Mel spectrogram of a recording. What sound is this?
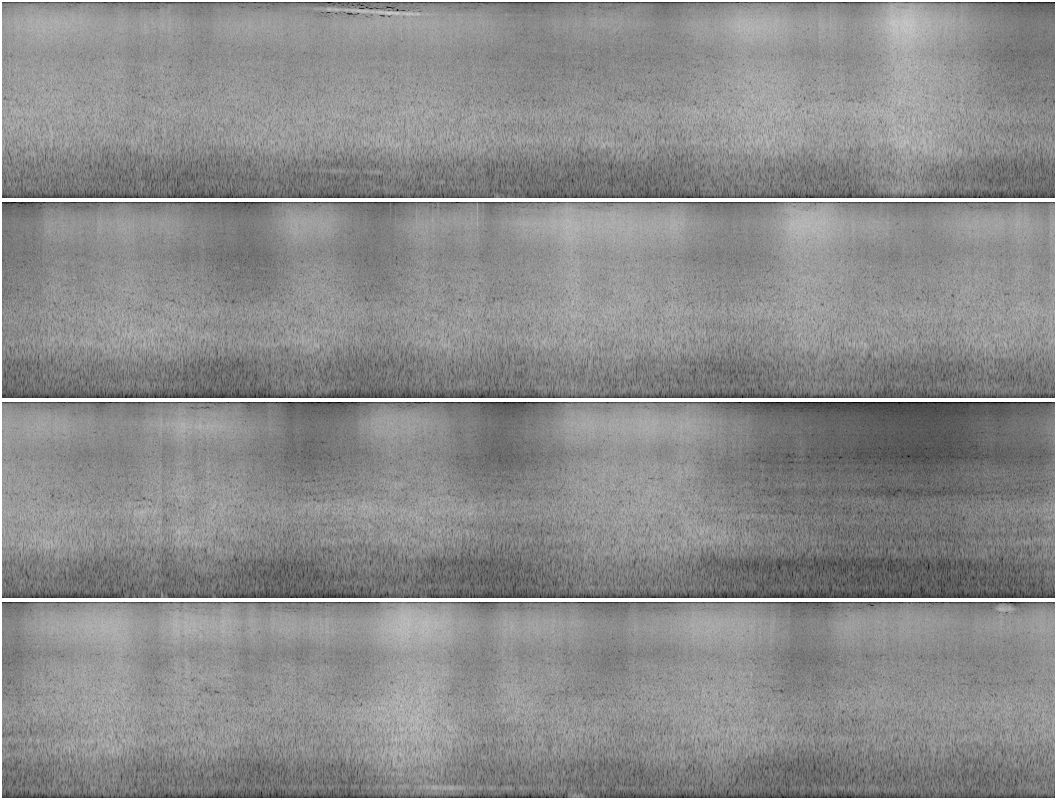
cars passing on busy avenue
